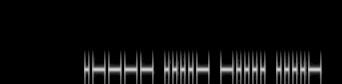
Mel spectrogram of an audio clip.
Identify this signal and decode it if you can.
Morse code, heard as a keyed tone, about 30 wpm, 700 Hz. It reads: 1464
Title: Numbers - 4-Digit 30wpm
